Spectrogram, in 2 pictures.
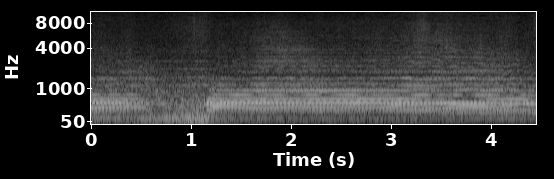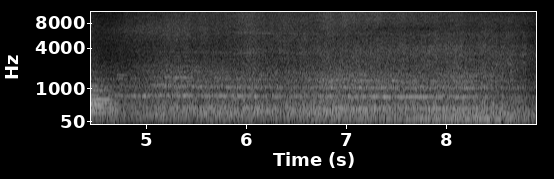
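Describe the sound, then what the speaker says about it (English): Conrail freight train CP-244 passes at speed at Romulus, Michigan, opening with a loud, sustained multi-tone horn blast that gives way to a close, roaring rush of wheels and rail cars rolling by. "Our final train of the evening was CP-244 once again, this time caught at speed at Romulus"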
